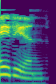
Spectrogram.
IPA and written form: ə'keɪdiən (Acadian)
